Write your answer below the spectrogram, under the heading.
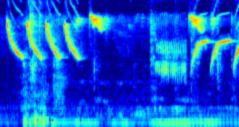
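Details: Morning singing of a young canary meant to prompt other young canaries to sing: four loud falling whistled swoops, a high sustained note, a soft buzzy passage, then rising upswept whistles.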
